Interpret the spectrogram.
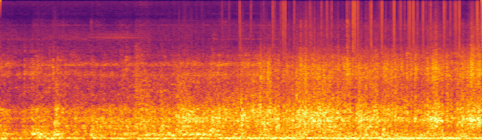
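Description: Train running noise heard from inside the passenger car: a loud, steady rumble of wheels on the rails, with faint clicks from about three and a half seconds in.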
